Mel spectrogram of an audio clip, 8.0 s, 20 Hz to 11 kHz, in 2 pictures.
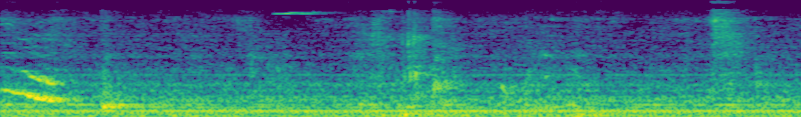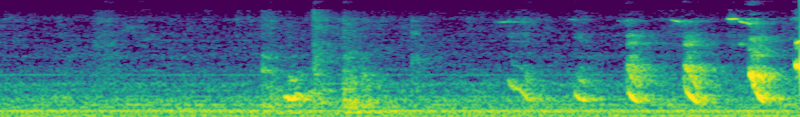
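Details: A 3-month-old male Cockapoo puppy left alone while his owner bathes: high, sliding whimpers and whines over a steady low room hum; puppy crying.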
